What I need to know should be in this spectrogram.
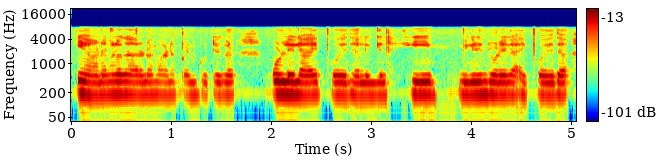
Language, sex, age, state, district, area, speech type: Malayalam, female, 18-30, Kerala, Palakkad, rural, spontaneous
